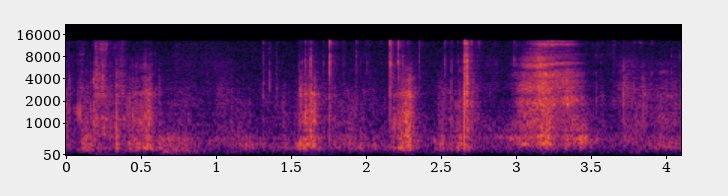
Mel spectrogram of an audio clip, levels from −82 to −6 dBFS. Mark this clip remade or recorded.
recorded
